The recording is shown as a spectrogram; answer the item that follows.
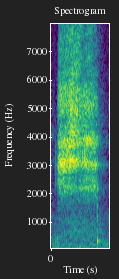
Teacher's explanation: Some places in Brazil, people pronounce the S as an SH. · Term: sh sound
